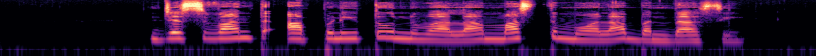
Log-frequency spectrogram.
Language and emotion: Punjabi, neutral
